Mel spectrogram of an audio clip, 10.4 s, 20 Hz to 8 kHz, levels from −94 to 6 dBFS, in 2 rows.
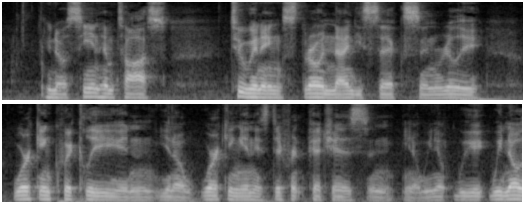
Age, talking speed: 30-49, 165 wpm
